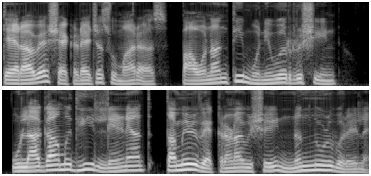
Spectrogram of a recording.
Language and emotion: Goan Konkani, neutral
